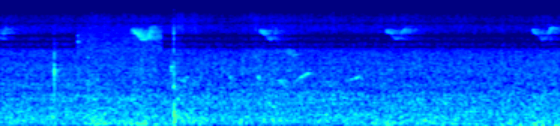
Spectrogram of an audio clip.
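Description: Near silence: faint outdoor ambience with a few short, high chirps from a small bird, roughly one every second and a bit.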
